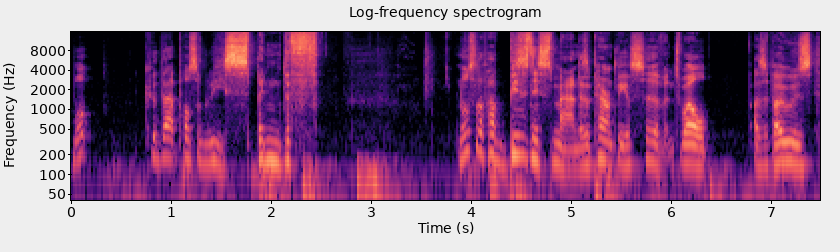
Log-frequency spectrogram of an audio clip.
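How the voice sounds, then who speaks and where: A man streams a casual read-aloud through a headset mic. His voice sits a little high for a man. He rambles into amused asides as he goes, chatting informally to his viewers. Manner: amused, giggly, rambling commentary. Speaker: streamer reading a book aloud to live chat.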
